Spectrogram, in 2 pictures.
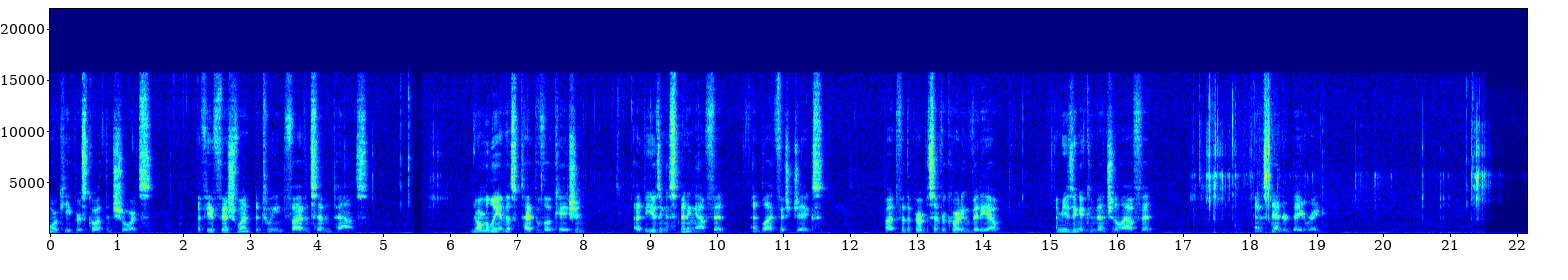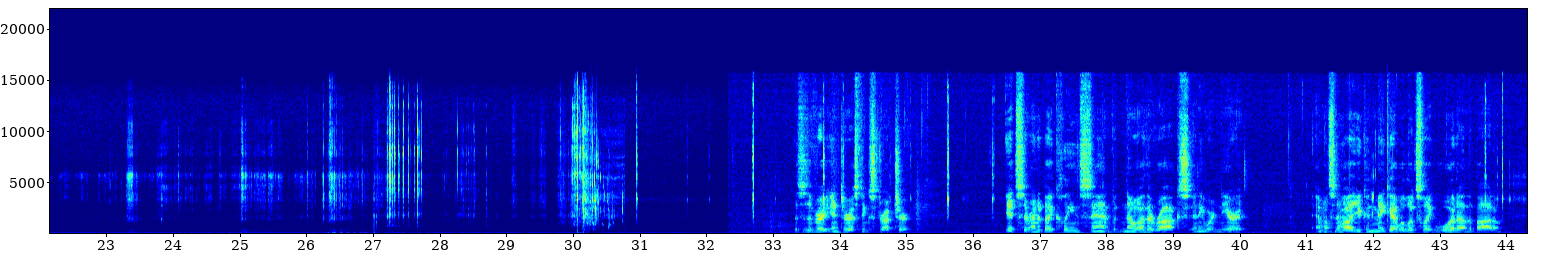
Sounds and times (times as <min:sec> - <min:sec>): Speech: 0:00.0 - 0:01.6, 0:02.2 - 0:04.8, 0:06.3 - 0:08.1, 0:08.8 - 0:11.7, 0:12.5 - 0:14.3, 0:15.1 - 0:16.6, 0:18.0 - 0:19.2, 0:33.3 - 0:35.1, 0:36.5 - 0:40.2, 0:41.1 - 0:44.0.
